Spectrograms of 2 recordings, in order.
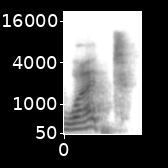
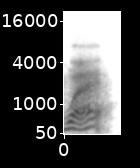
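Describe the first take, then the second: First: The final T sound is clearly pronounced. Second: The final T sound is left off. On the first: "in sort of the ideal type of idealized version of that word" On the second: "you've deleted the T"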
